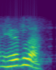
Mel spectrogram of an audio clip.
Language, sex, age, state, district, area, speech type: Kannada, male, 45-60, Karnataka, Belgaum, rural, conversation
